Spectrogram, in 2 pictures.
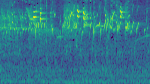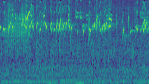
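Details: European goldfinch singing as a vocal exercise for stimulating goldfinches: fast, jingling phrases of high twitters and thin whistles, swelling and fading in irregular bursts.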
